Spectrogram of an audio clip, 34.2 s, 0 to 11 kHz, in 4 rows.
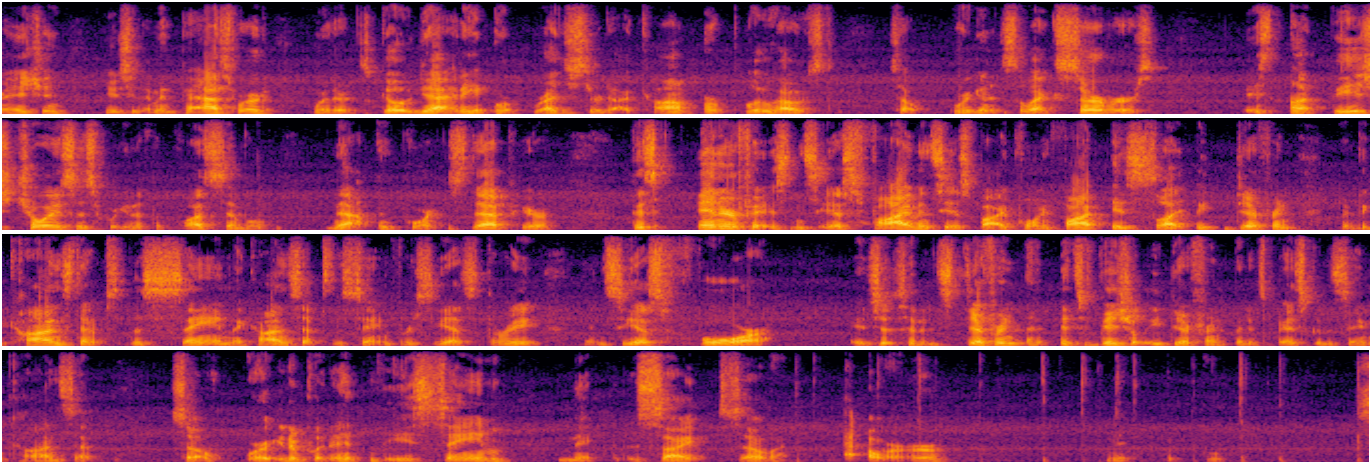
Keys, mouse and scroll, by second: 5.7 click, 9.9 click, 30.1-34.1 typing.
